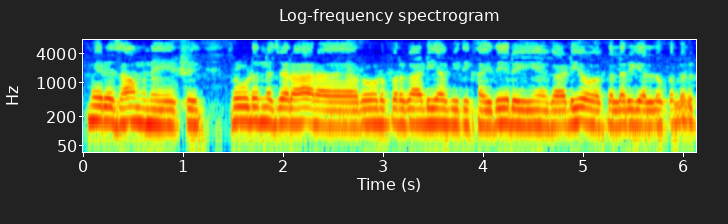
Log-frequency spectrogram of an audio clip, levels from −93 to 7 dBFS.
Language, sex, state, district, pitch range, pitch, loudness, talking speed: Hindi, male, Haryana, Rohtak, 135-150 Hz, 145 Hz, -13 LUFS, 205 wpm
